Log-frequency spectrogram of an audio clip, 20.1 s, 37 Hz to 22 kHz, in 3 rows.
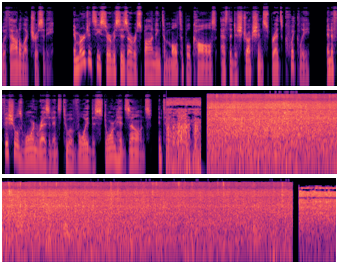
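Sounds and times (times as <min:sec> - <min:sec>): heavy rain on hard surfaces: 0:10.8 - 0:20.0.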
